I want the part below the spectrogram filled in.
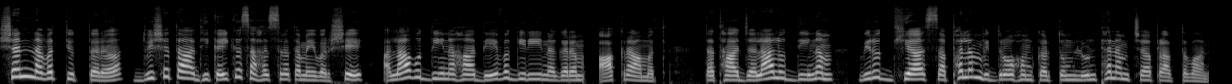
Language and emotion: Sanskrit, neutral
